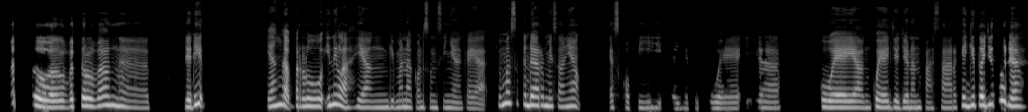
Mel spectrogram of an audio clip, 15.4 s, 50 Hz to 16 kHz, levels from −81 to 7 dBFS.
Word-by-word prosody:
Betul, 215 -7 +3
betul 255 +2 +4
banget. 240 -8 -1 0.6
Jadi, 225 +8 +3 1.1
yang 255 +3 +2
nggak 260 -1 +2
perlu 245 -1 +2
ini 295 +3 +4
lah, 230 -9 +1
yang 210 -1 -5
gimana 215 0 -5
konsumsinya. 200 -1 -10
Kayak, 180 -2 -11 0.2
cuma 310 +5 +2
sekedar 285 -5 +1
misalnya 245 0 -5 0.5
es 205 0 -12
kopi, 195 0 -15
kayak 175 -1 -18
gitu. 175 - -50 0.2
Kue— 185 0 -10
iya. 195 - -13 0.6
Kue 210 -2 +1 0.2
yang 200 -1 -5
kue 230 -3 0 0.2
jajanan 200 0 -5
pasar. 195 +1 -12
Kayak 270 -2 +1
gitu - - -16
aja 280 +3 +1
tuh, 440 - +2
udah 250 -1 +3
210 Hz, 125 wpm, -22 LUFS, 195-250 Hz, 1.1 s, betul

